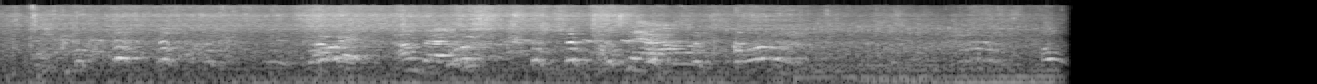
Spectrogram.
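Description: A group of men laughing and exclaiming while sitting in cold water, over a steady low hum. All sound cuts off abruptly near the end.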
